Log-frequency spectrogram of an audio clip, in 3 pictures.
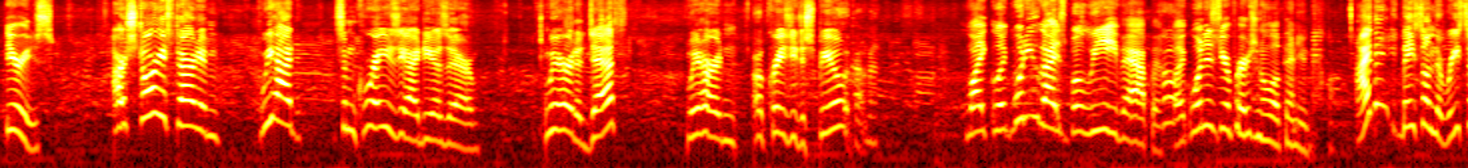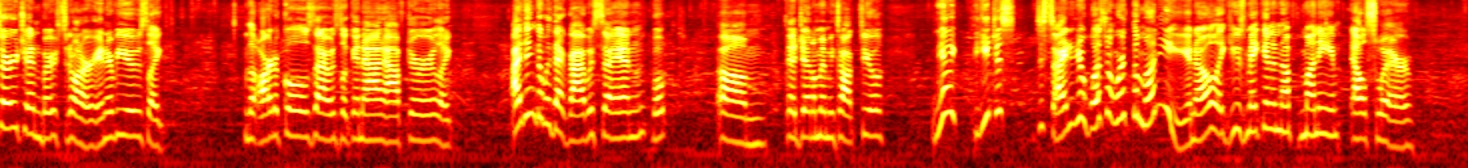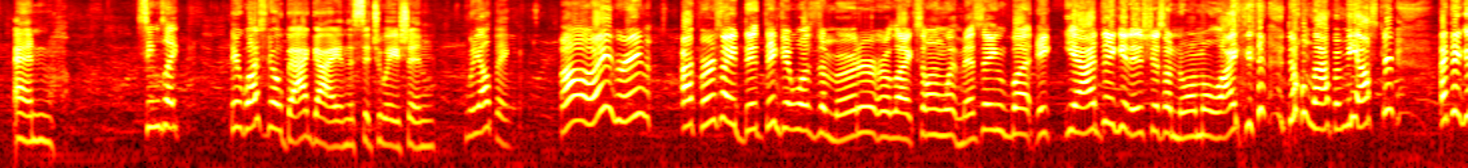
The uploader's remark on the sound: this episode we are live at Jazz Fest!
